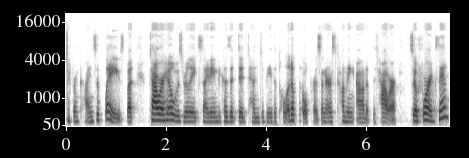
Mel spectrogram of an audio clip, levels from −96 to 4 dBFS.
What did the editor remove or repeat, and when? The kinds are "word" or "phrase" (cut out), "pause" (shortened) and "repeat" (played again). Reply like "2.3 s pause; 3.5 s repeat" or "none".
none

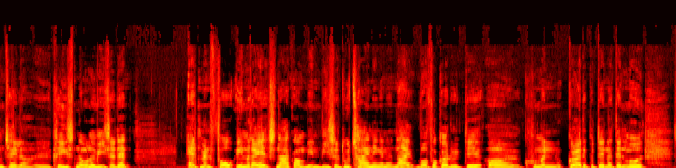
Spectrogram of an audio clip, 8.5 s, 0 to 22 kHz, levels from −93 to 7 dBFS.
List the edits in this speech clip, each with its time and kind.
none

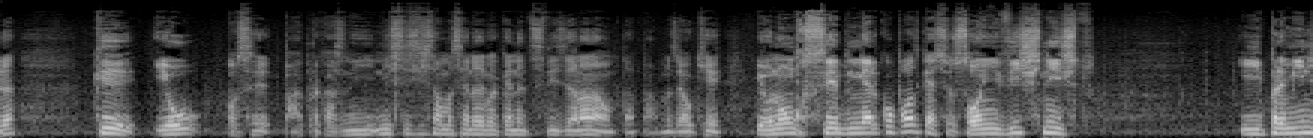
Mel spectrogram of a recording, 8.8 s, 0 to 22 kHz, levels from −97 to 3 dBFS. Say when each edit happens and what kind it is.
1.4 s pause; 4.9 s pause

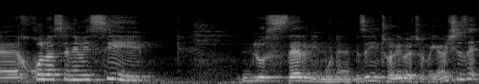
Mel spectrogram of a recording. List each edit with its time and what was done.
2.5 s phrase

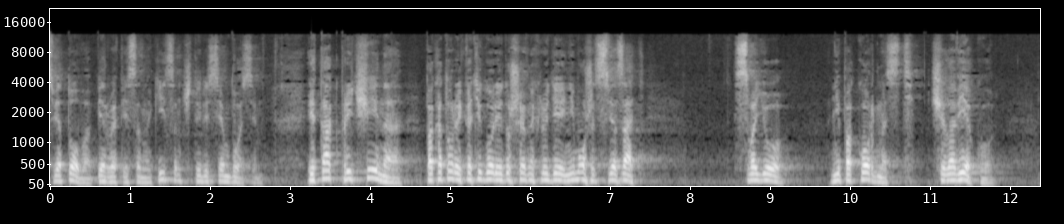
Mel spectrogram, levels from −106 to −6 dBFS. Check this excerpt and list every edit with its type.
10.9 s pause

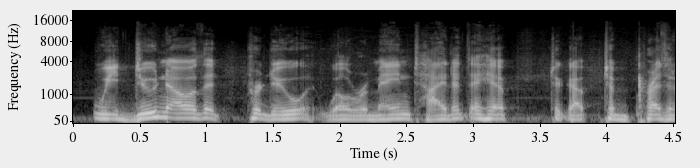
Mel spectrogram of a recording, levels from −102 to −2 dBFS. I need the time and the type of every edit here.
none

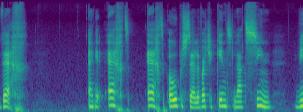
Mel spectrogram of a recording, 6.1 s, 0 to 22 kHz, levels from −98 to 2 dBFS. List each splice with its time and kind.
1.9 s word; 4.0 s word

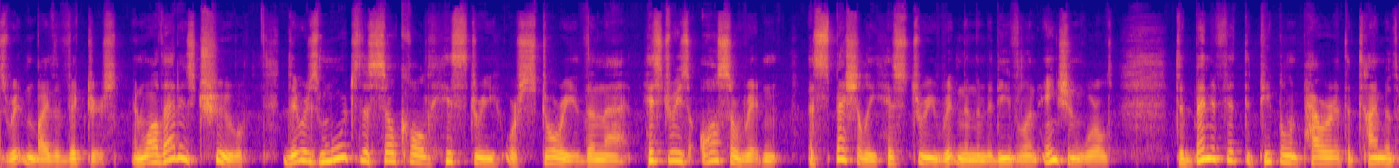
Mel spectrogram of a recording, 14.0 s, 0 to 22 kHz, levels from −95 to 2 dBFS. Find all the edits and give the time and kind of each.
1.2 s pause; 2.7 s pause; 6.4 s pause; 7.9 s pause

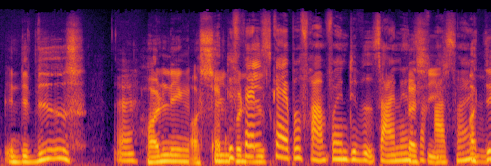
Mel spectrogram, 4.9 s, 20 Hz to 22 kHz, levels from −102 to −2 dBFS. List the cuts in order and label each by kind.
1.9 s word

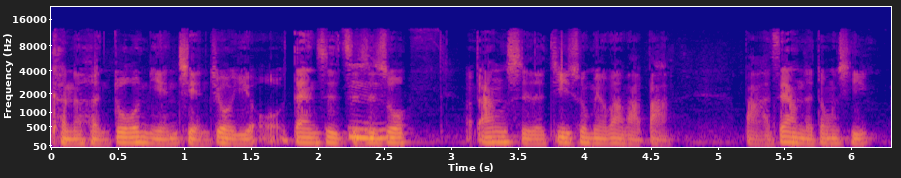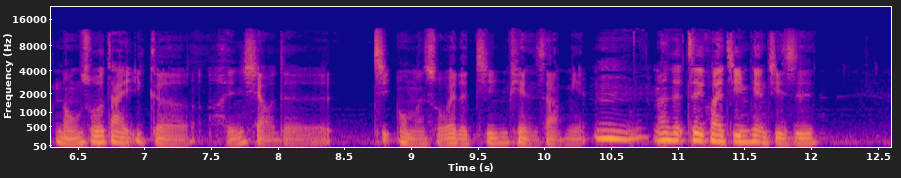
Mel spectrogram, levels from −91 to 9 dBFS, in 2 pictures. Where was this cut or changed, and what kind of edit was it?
3.1 s word

